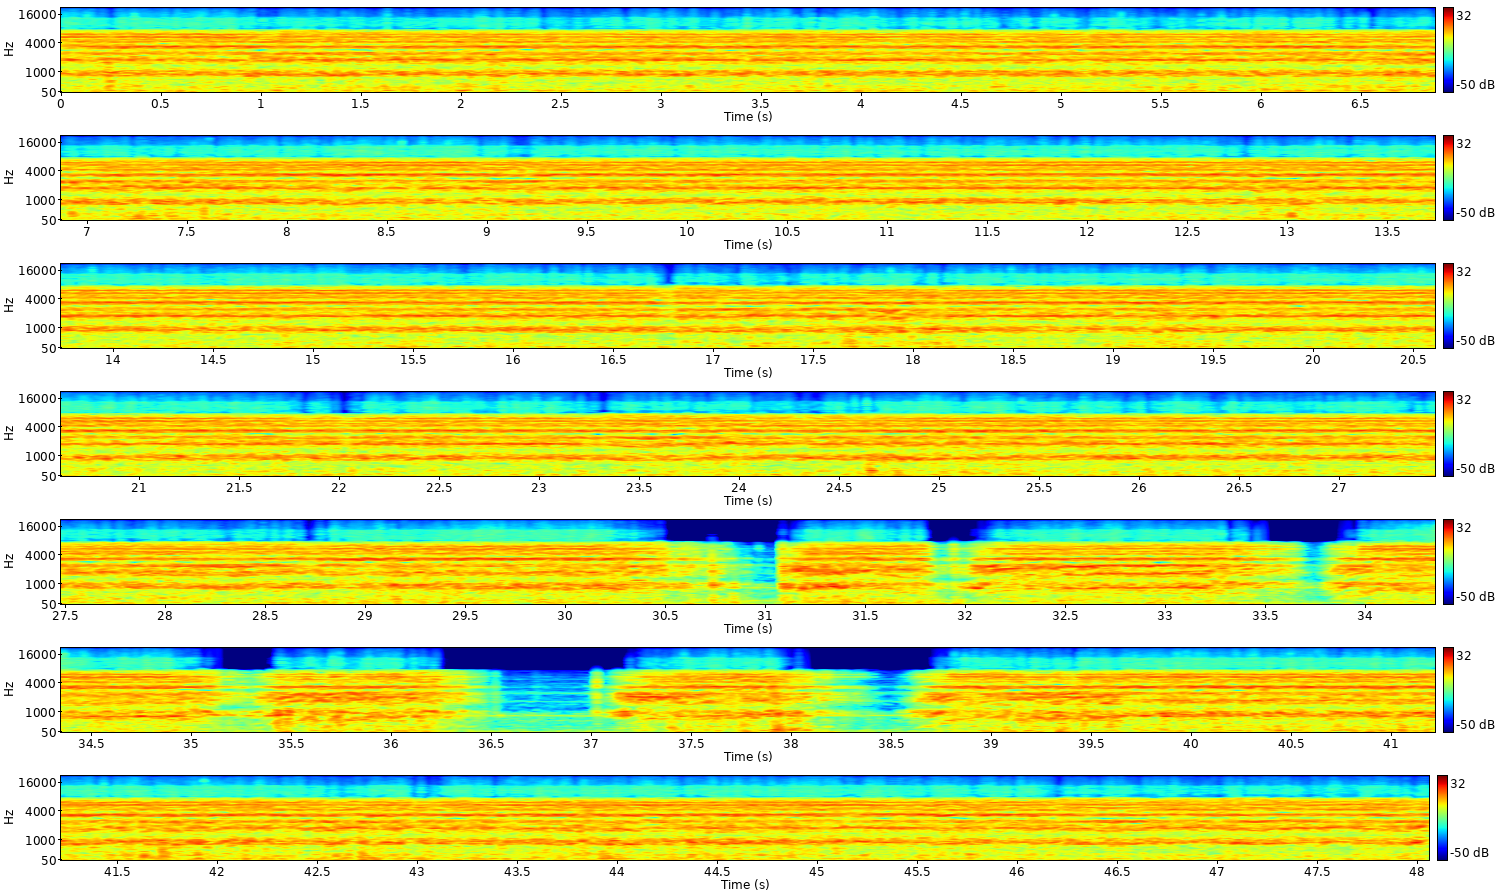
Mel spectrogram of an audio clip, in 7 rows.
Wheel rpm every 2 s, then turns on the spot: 230, 230, 230, 230, 230, 240, 230, 230, 230, 230, 230, 230, 230, 230, 210, 90, 130, 120, 90, 120, 210, 220, 230, 230.
none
